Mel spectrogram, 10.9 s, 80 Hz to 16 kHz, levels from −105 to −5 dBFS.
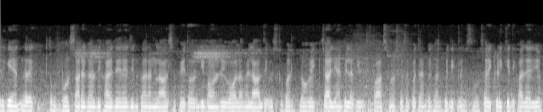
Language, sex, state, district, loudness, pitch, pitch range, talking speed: Hindi, male, Jharkhand, Sahebganj, -15 LUFS, 110 Hz, 105-115 Hz, 220 wpm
